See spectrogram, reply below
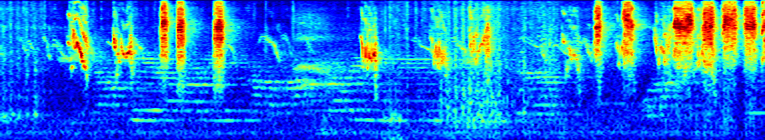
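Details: Pet budgerigar breeding pair gives scattered sharp chirps and a few whistled tonal notes, building into a rapid run of loud high chirps at the close.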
